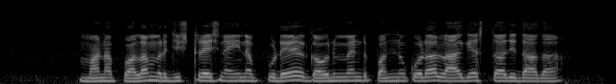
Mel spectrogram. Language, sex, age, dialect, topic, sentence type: Telugu, male, 18-24, Utterandhra, banking, statement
